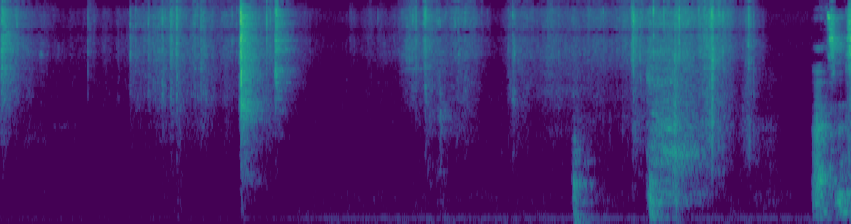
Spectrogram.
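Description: Scissors cut strands of costume material for a Cher-inspired outfit. A few quiet, separate snips sound close by against a soft background.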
